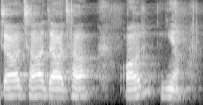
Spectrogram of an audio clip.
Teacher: तालव्य से ही च छ जा झा और य यह व्यंजन है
